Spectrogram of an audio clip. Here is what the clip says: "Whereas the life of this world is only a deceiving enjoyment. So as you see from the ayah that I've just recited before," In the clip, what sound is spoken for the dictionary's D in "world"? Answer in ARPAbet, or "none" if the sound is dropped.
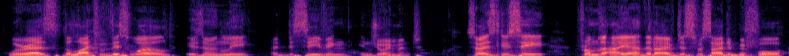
D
